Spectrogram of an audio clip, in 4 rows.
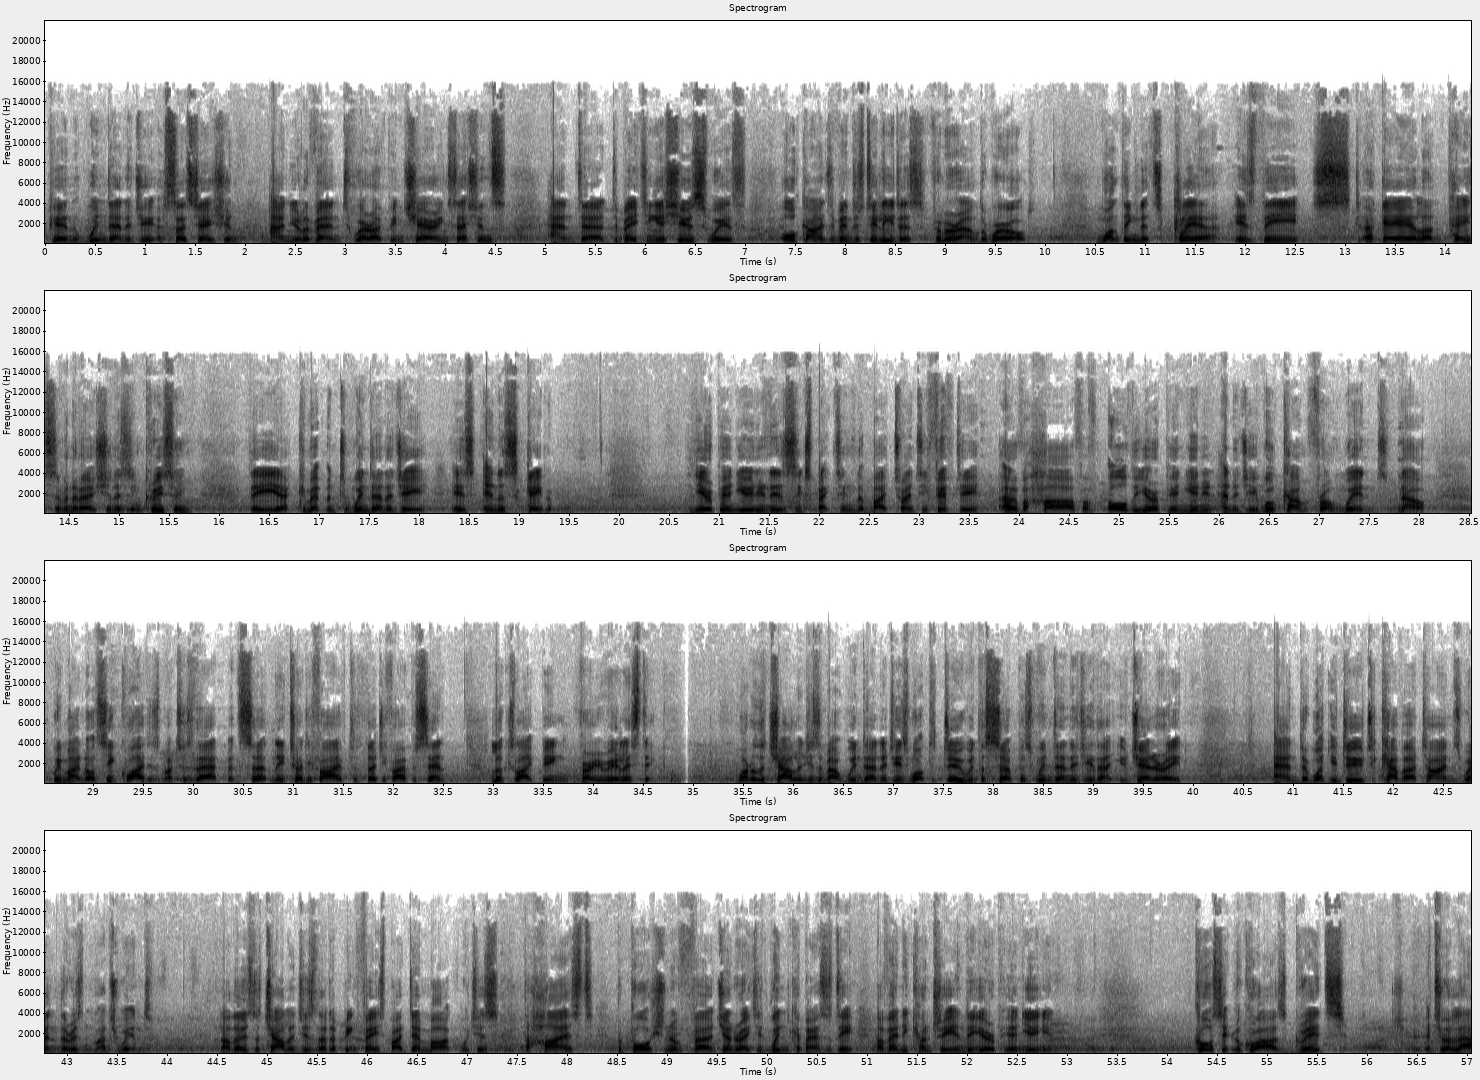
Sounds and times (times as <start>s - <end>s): Speech: 0.0s - 9.9s, 10.5s - 19.4s, 20.7s - 34.7s, 35.4s - 43.9s, 44.5s - 53.1s, 54.3s - 57.0s.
